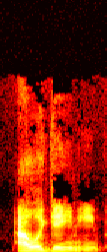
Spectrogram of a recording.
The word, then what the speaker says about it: Allegheny: Allegheny.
